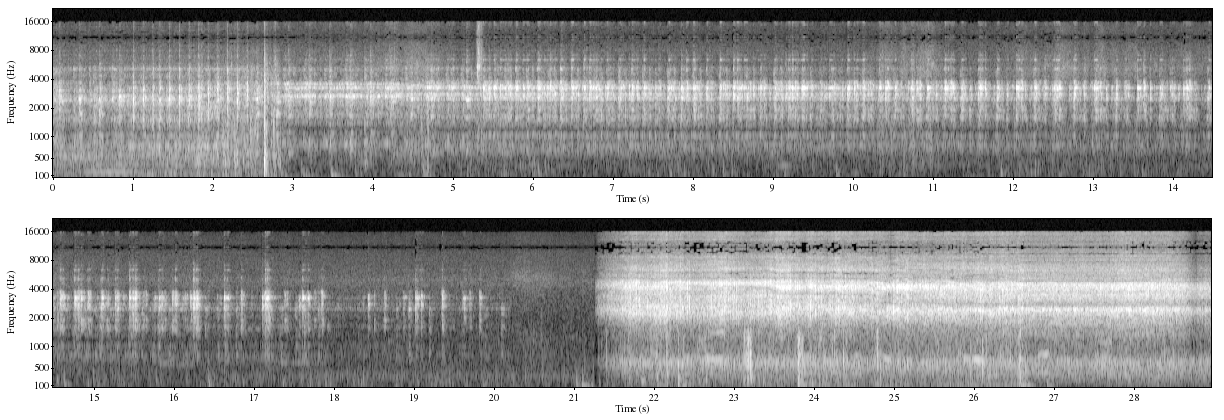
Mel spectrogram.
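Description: A small garden-railway locomotive running with a fast mechanical rattle that fades out about two-thirds of the way in. After a short lull, a live-steam locomotive starts hissing loudly and steadily as it vents steam.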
